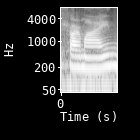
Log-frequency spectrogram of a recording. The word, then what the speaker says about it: Charmaine: my guest for today is charmine do you pronounce it charmine um yes charmine charmine Duran when she came over but now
